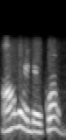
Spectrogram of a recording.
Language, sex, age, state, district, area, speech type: Assamese, female, 60+, Assam, Dibrugarh, rural, conversation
